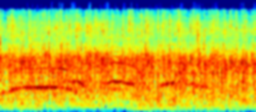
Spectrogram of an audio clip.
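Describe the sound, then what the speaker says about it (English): Steady, dense applause from a crowd at a junior county livestock show, loud and sustained throughout, with faint voices and a few whistle-like tones carrying over the clapping. "a big round of applause."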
